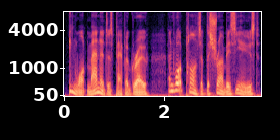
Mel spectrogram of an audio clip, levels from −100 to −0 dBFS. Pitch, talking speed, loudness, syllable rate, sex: 105 Hz, 210 wpm, -17 LUFS, 4.8 syllables/s, male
